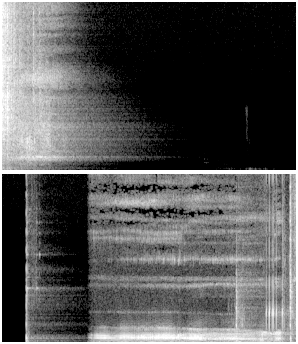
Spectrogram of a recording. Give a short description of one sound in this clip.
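Stone blocks crunch and crack as they are broken.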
